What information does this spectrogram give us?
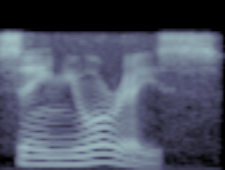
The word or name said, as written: senores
